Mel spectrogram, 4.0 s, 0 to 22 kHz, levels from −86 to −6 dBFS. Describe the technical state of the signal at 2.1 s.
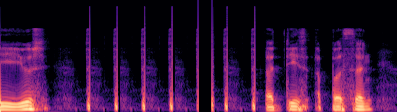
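At 2.1 s two things overlap. The sound is caught in a CD stuck on one turn from 0.89 to 2.54 s: a scratch keeps kicking the laser back a track, so the same 275 ms slice of speech repeats six times, each jump marked by a tiny mute, giving that quick, even stutter.

Inside that loop, from 1.98 to 2.14 s, the audio cuts out completely for about 140 ms, then returns further along as if it had kept playing. That's likely a Bluetooth dropout, with packets arriving too late for the headphones and being discarded.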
